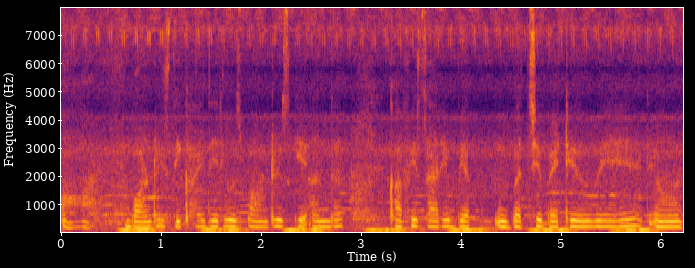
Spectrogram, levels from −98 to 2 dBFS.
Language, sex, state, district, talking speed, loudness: Hindi, female, Bihar, Saran, 155 wpm, -16 LUFS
